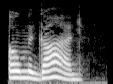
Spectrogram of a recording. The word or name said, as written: omigod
